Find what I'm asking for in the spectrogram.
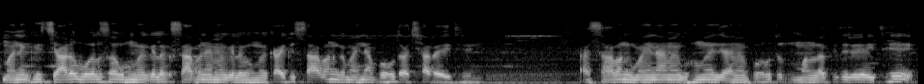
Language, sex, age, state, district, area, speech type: Maithili, male, 45-60, Bihar, Sitamarhi, rural, spontaneous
